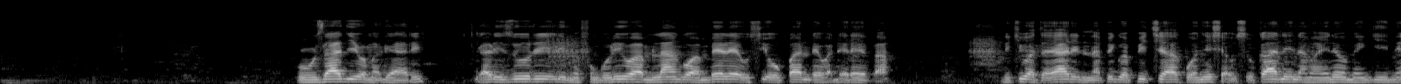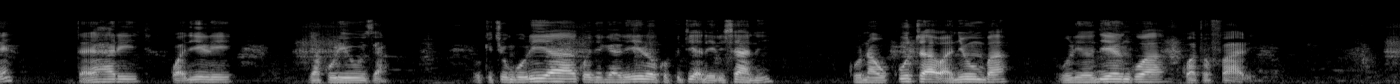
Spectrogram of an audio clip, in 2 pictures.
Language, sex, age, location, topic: Swahili, male, 36-49, Dar es Salaam, finance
